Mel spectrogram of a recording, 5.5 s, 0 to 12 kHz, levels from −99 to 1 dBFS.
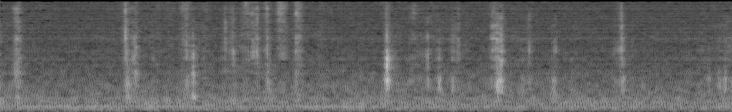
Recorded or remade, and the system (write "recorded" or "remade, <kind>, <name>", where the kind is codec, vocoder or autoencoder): remade, vocoder, Vocos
